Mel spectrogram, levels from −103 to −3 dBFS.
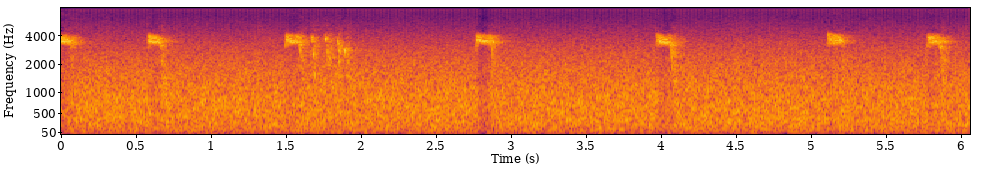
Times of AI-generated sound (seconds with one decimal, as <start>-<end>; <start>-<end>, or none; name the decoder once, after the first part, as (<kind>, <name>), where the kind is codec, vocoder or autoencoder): none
